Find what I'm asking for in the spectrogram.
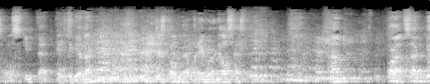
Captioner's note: laughter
